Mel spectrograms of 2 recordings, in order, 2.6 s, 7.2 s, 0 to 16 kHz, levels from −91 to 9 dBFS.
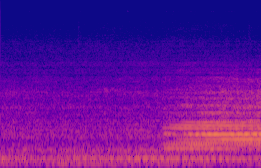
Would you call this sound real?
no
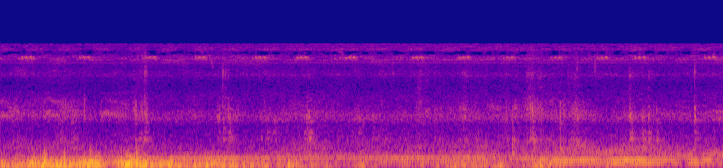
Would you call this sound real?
yes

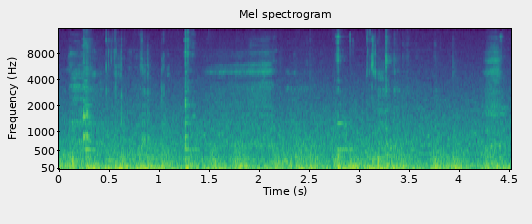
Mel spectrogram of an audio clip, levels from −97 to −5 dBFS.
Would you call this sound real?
yes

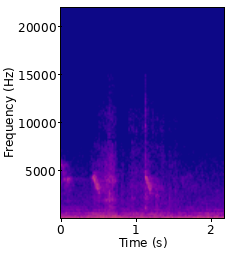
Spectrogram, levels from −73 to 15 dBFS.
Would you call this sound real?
yes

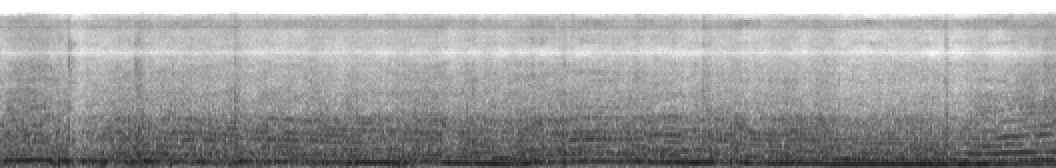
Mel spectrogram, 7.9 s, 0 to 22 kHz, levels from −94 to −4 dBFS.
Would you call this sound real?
no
